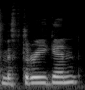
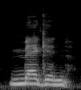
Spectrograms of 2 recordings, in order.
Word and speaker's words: M3GAN: You if you put those letters in, I'm going to pronounce all of them. It's Mithrian and we'll and I stand by that. I will have you know the Wikipedia specifically says it is pronounced Megan unquote.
